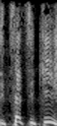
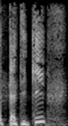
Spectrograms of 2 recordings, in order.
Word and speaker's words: tzatziki: La sauce tzatziki s'écrit avec les Z, fait qu'on fait, on dit tzatziki, jamais tatiki.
